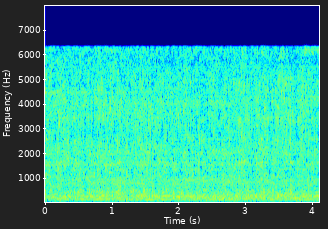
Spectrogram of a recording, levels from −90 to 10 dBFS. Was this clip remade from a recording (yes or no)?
yes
